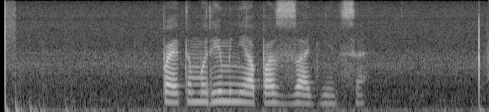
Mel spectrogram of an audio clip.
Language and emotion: Russian, angry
